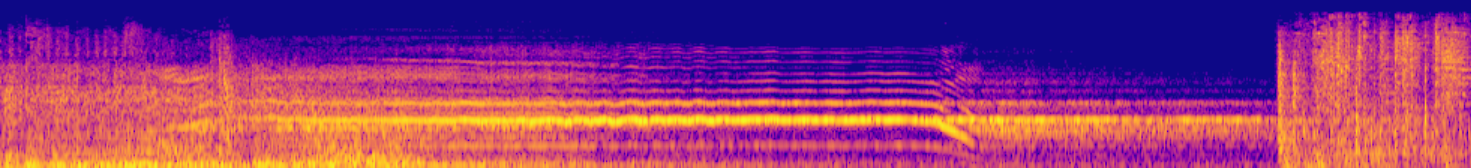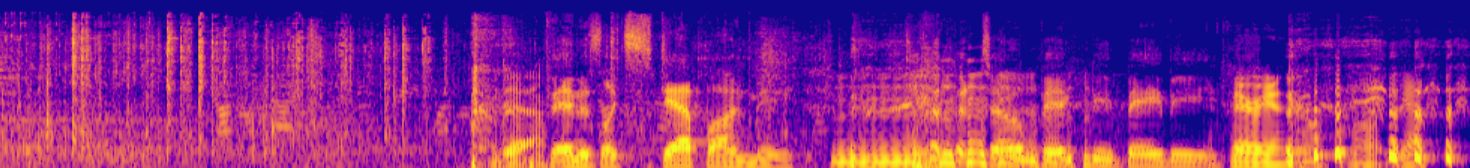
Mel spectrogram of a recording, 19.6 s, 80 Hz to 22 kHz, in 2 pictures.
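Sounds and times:
woman's slowed primal scream of rage: 1.0 - 8.5
crashing shatter and clatter: 8.5 - 15.4
laughter: 12.9 - 13.8, 15.1 - 19.5
speech: 13.5 - 19.5.

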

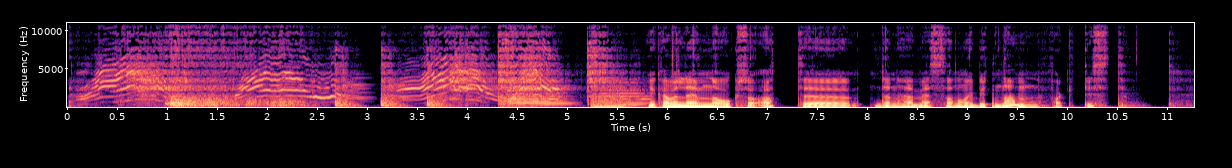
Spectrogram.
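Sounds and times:
cat meowing insistently to be let out: 0.0 - 4.8
speech: 5.8 - 10.6.

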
